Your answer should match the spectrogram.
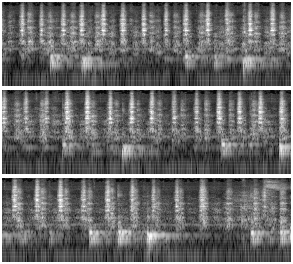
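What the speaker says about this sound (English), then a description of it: "We're going to breathe very rapidly through, not rapidly, but like a dog panting." A person doing the dog's breath pranayama yoga exercise pants rapidly from the upper chest, a fast, even train of short breathy huffs at close range, steady throughout without talk.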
